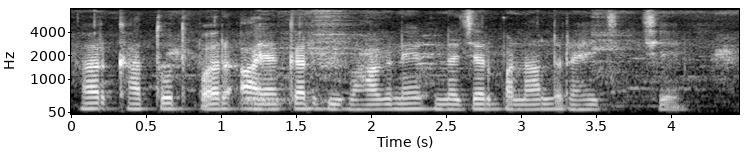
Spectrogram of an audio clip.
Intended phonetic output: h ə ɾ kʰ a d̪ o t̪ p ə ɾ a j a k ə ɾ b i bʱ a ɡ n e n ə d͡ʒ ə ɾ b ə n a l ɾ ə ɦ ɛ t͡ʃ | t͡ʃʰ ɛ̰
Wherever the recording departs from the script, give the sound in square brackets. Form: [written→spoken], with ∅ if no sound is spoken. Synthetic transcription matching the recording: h ə ɾ kʰ a [d̪→t̪] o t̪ p ə ɾ a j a k ə ɾ b i bʱ a ɡ n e n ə d͡ʒ ə ɾ b ə n a l ɾ ə ɦ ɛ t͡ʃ | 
